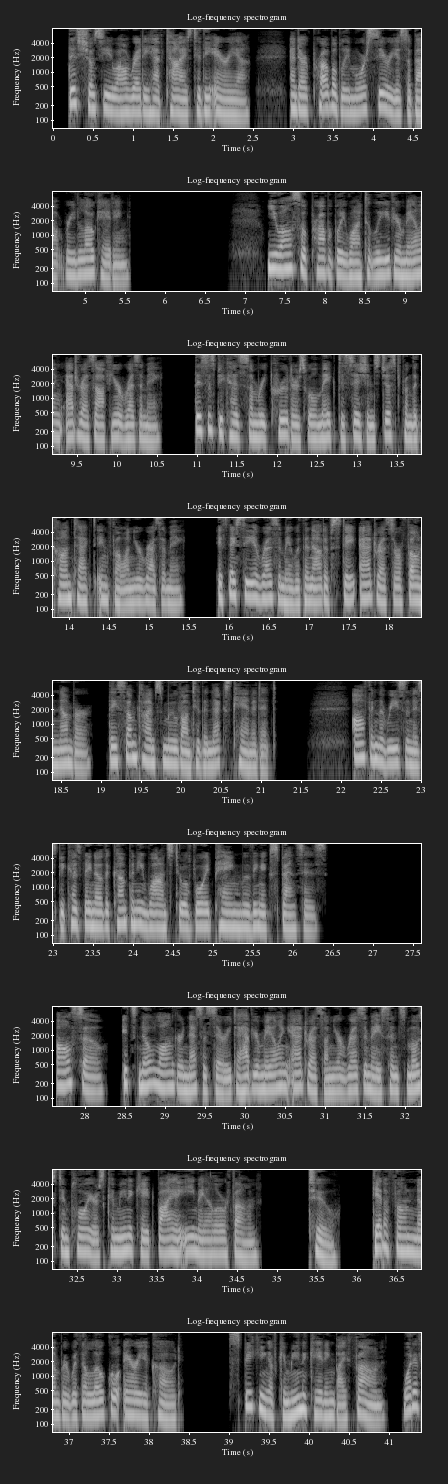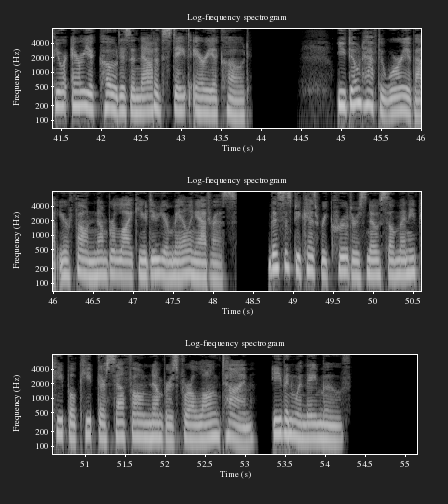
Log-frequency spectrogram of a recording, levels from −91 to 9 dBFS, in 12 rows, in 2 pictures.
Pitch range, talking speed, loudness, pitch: 140-165 Hz, 180 wpm, -23 LUFS, 150 Hz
